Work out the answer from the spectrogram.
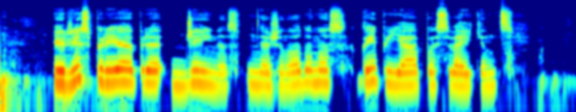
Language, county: Lithuanian, Vilnius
